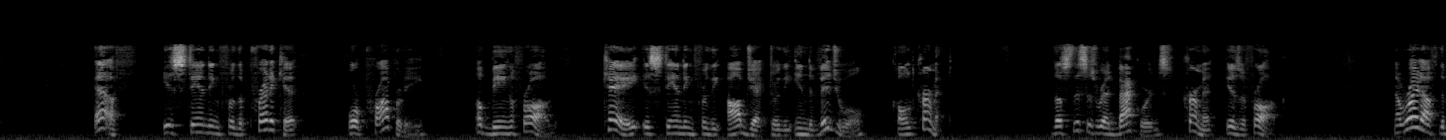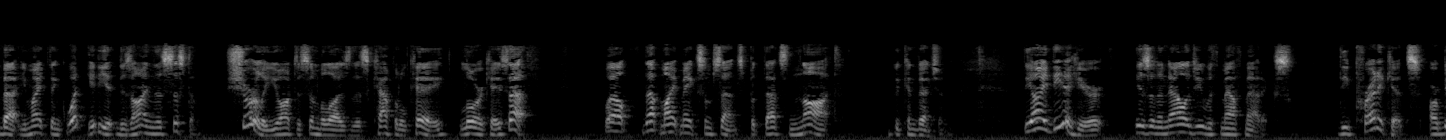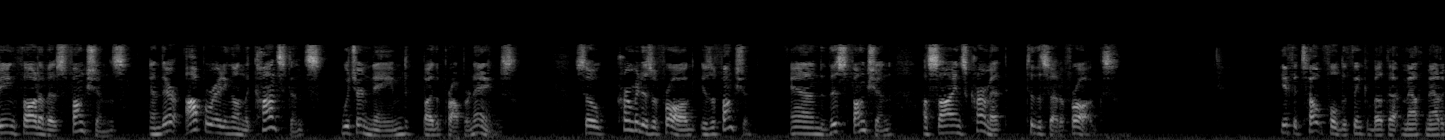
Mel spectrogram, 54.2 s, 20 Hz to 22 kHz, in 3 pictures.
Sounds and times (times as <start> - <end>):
Narration, monologue: 0.0 - 54.2.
